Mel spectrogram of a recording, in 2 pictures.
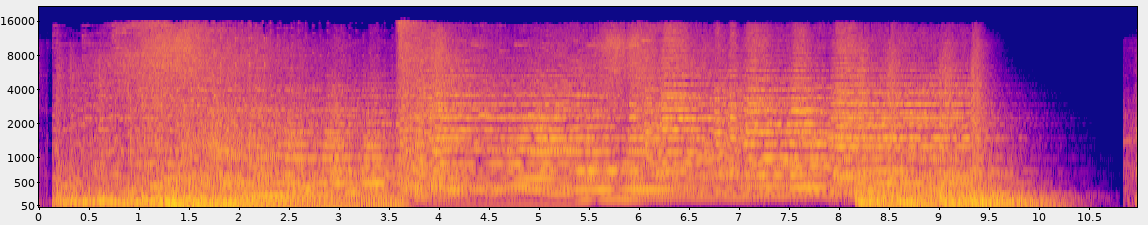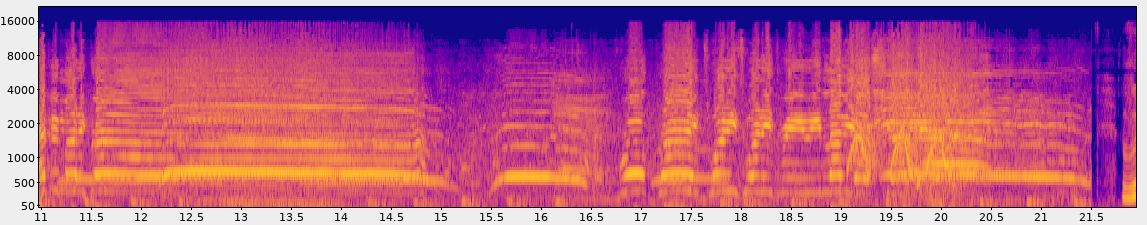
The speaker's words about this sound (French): Vous avez entendu, des dizaines de milliers de personnes ont célébré le grand retour de la parade de Mardi Gras hier à Sydney euh, sur Oxford Street. Le 45e défilé annuel est revenu sur son parcours historique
